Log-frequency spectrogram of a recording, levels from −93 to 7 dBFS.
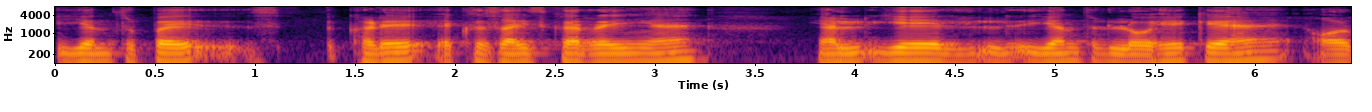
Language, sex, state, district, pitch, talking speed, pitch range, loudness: Hindi, male, Delhi, New Delhi, 110 Hz, 140 wpm, 105-115 Hz, -18 LUFS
